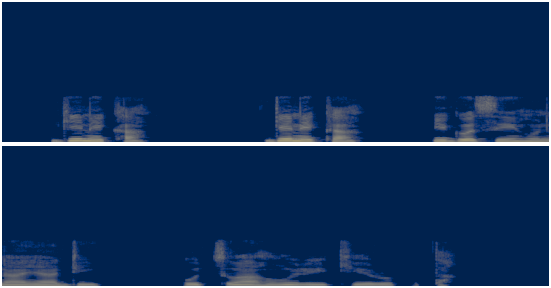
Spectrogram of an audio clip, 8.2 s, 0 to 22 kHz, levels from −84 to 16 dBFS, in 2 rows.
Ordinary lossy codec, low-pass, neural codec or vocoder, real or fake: MP3, 64 kbps; 7.2 kHz; none; real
